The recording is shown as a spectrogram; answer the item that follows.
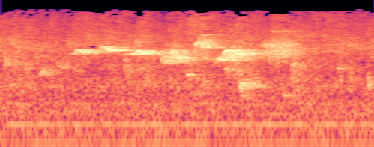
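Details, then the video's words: Karoo thrush singing in summer at first light, before the sun is up; a fluid phrase of rich, varied whistles and warbles, rising and falling, then a softer trailing note, over a low steady hum. "Karoo Thrush song"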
